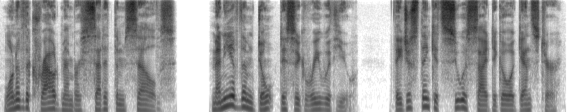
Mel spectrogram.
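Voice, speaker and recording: An actor playing a calm, courteous, measured male mentor in a fantasy audio drama. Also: mid-range voice, no echo, natural voice. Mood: reasoning. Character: Nobu, calm, polite, insightful male mentor.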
